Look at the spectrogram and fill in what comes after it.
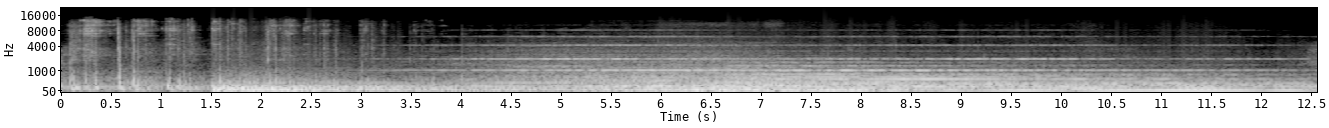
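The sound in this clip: A horse's hooves clip-clop in a quick run of sharp clattering beats at the start, then fade as sustained music swells and carries on alone.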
